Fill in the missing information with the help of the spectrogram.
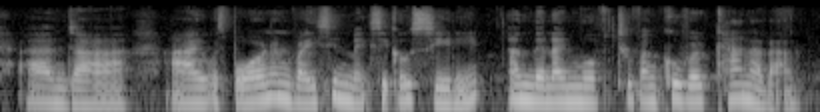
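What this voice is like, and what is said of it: Mexican accent in English. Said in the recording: “I'm from Mexico. Of course, you can tell by my accent”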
